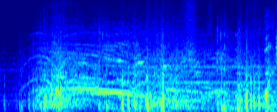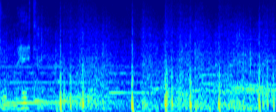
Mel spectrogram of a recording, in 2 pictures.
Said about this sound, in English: they both look up, teary-eyed at the fireworks display.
